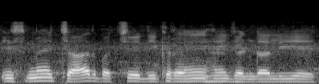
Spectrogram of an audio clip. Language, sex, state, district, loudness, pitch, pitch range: Hindi, male, Uttar Pradesh, Lucknow, -14 LUFS, 140 Hz, 130-150 Hz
